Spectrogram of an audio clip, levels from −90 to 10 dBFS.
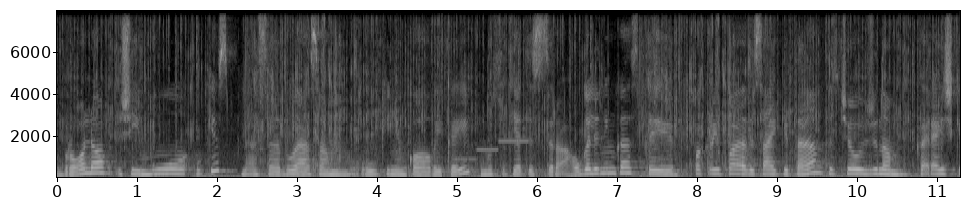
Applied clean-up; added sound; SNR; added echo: none; Tearing + Telephone; 16 dB; none.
